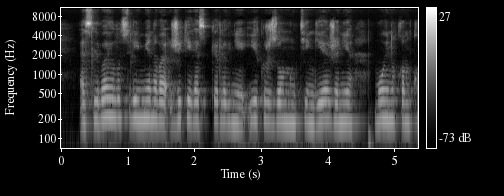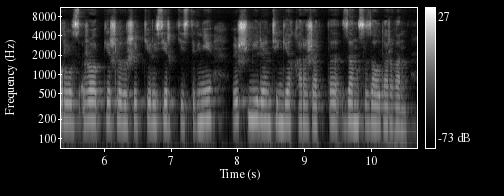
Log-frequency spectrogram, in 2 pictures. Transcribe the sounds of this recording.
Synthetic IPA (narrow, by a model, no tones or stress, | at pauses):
æsɪlbɑjʊlˠosʏlejme̞no̞vɑʒe̞kʲe̞kʲʰæsɪ̥p̚kʲe̞ɾlɪɡʲɪne̞e̞kʲɪʒʏzwo̞nməɴt̪ʰe̞ŋɡʲe̞ʒæne̞mo̞jəɴqʰəmqʰʊɾəlˠəsʒɑwɑp̚kʲe̞ɾʃɪlɪɡʲɪʃe̞k̚t̪ːe̞lɪse̞ɾɪk̚t̪e̞st̪ɪɡʲɪne̞ | ʏʃmilʲːijo̞nt̪ʰe̞ŋɡʲe̞qʰɑɾɑʒɑt̪ːəzɑɴsəzɑwd̪ɑɾʁɑn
